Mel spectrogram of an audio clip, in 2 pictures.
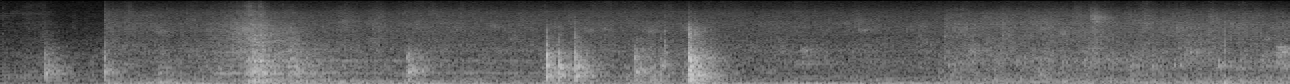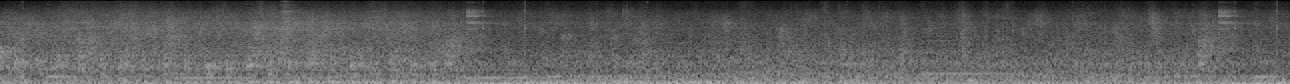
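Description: Several sharp clinks and knocks of metal kitchenware being handled at a small electric oven, the loudest about three and a half seconds in, followed by a steady low hum.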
